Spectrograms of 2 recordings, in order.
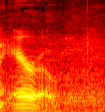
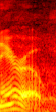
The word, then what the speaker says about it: arrow: Use the sound air like hair and chair. Air. Plus the long O like no and go.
